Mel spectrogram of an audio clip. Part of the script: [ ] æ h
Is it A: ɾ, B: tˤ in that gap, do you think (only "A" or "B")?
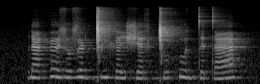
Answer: A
